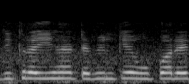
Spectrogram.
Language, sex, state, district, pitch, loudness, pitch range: Hindi, female, Uttar Pradesh, Hamirpur, 270 Hz, -24 LUFS, 265-275 Hz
